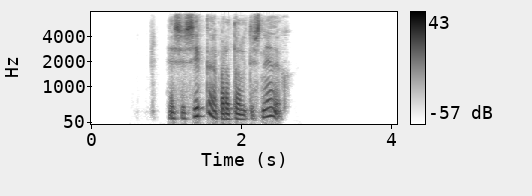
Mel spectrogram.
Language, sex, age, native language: Icelandic, female, 40-49, Icelandic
